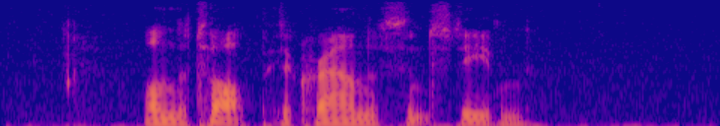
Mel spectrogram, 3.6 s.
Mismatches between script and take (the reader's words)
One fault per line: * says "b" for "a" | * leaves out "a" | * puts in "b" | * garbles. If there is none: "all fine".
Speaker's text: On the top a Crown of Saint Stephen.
all fine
